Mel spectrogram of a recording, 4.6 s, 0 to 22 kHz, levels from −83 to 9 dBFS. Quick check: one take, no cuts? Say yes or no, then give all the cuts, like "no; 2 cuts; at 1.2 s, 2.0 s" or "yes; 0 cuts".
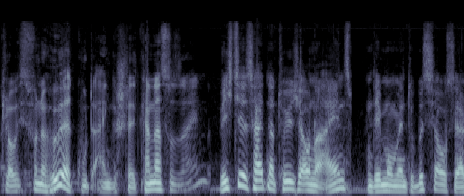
no; 2 cuts; at 2.1 s, 3.5 s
